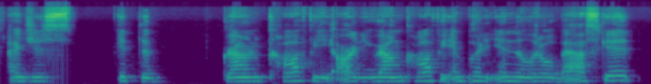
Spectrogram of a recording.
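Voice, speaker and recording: A hoarse woman with a gravelly edge, talking at a middling pitch. She rambles casually to her stream audience, letting her sentences trail off softly. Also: level tone, moderate pace. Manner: rambling, trailing off, soft-spoken. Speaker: livestreamer. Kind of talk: casual livestream chat.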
